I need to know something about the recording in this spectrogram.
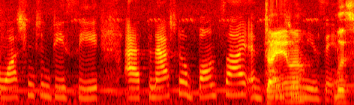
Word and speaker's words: bonsai: Can you tell me a little about Bonsai? Sure. Um, actually the first thing is it's pronounced bonesai, not bonsai.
